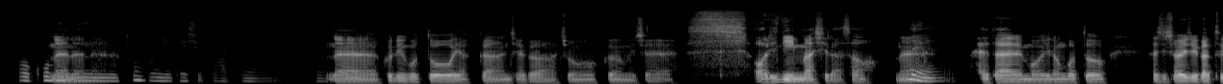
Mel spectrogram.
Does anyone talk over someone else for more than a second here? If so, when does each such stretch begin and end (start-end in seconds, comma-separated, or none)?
none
